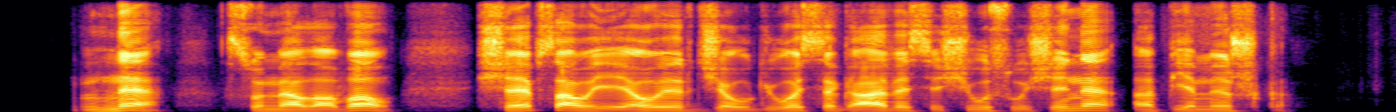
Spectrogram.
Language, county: Lithuanian, Marijampolė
